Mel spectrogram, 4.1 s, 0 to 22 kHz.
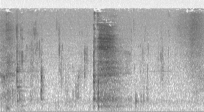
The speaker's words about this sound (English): and because I'm not editing this, congrats, you're gonna hear me chug from my water bottle looks like a baby's bottle. I realized too late. I've been using it for 2 years, and now I'm like, oh, it looks like you're drinking from a bottle.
